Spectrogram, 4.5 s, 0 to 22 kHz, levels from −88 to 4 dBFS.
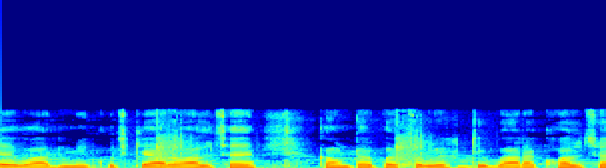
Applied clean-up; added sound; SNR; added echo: none; Fart; 18 dB; none.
